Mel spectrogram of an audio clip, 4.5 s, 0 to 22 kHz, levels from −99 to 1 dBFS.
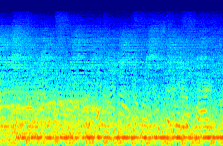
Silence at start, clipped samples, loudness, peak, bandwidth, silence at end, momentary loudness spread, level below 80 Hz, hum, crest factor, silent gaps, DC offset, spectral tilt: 0 s; under 0.1%; -22 LUFS; -10 dBFS; 9 kHz; 0 s; 2 LU; -46 dBFS; none; 12 dB; none; under 0.1%; -8 dB/octave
